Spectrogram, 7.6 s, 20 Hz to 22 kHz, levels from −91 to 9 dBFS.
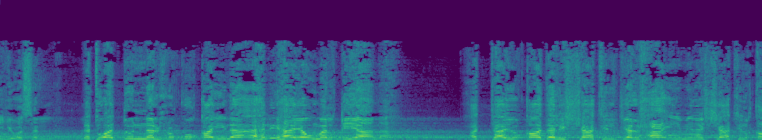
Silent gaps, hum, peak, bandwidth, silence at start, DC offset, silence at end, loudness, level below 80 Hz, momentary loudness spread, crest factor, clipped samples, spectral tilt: none; none; 0 dBFS; 16 kHz; 0 s; under 0.1%; 0 s; -20 LUFS; -62 dBFS; 13 LU; 20 dB; under 0.1%; -2 dB/octave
